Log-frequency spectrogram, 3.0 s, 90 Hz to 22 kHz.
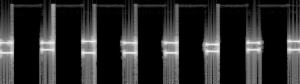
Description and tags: maxime gagneur01
/////description de base ////////
Key sound of cellphone
//////////Typologie (P. Schaeffer)///
N'' : itération tonique
////////Morphologie////////////
- Masse : Groupe tonique
- Timbre harmonique : Eclatant
- Grain : Grain rugueux
- Allure : Allure qui comporte un vibrato dans le son de chaque 'bip'
- Dynamique : L’attaque est violente pour chaque 'bip'
- Profil mélodique : Les variations sont en forme d'escalier
- Profil de masse : Site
